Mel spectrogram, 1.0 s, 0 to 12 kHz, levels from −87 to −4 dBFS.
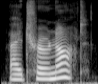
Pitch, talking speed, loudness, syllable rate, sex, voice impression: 230 Hz, 180 wpm, -16 LUFS, 4.2 syllables/s, female, very feminine, young, thin, tensed, powerful, bright, very hard, very clear, very fluent, slightly raspy, cute, very intellectual, very refreshing, sincere, very calm, friendly, very reassuring, very unique, very elegant, slightly wild, sweet, slightly lively, slightly strict, slightly intense, sharp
